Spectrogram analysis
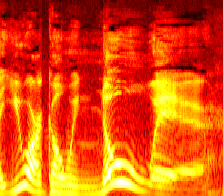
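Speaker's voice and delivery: terrible, horrible, swooping, drawn-out pro-wrestler voice. Voicing a player who burst through the line: horrible Macho Man Randy Savage impression. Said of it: "horrible, Randy, or Macho Man Randy Savage impression".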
